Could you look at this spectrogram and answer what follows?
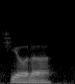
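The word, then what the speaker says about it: Chiyoda: the Kyoya cheat it's where is it Chioda Chioda Chioda it's kind of how you say it Chioda it's not really emphasis on the cheese it's just you know that's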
